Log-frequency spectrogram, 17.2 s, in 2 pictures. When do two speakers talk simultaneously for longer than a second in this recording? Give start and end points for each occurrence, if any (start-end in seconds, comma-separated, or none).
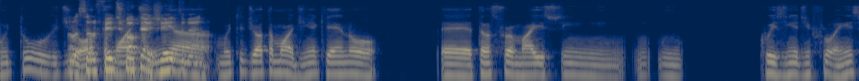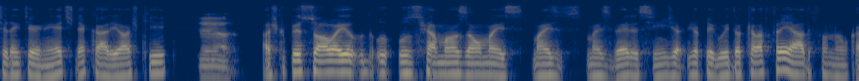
0.7-2.1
